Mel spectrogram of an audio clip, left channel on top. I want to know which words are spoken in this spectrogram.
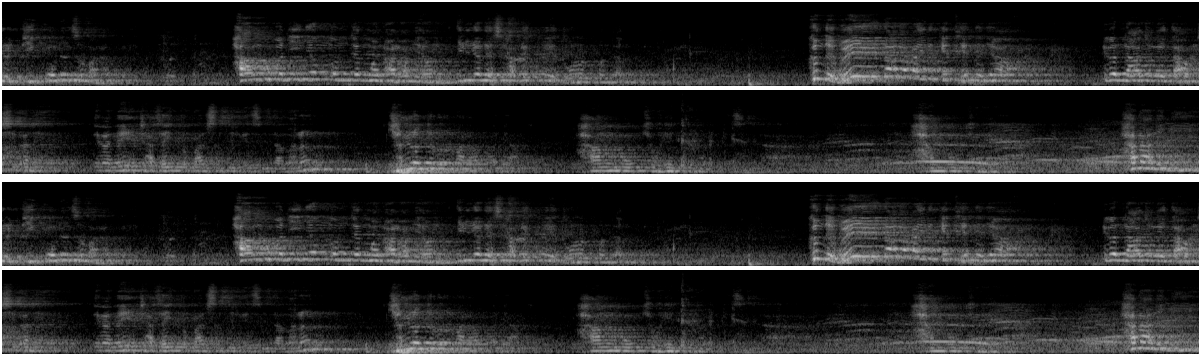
비꼬면서 말한 거예요. 한국은 이념 논쟁만 안 하면 1년에 400조의 돈을 번다는 거예요. 근데 왜 나라가 이렇게 됐느냐? 이건 나중에 다음 시간에 내가 내일 자세히 또 말씀드리겠습니다만은 결론적으로 말하는 거냐? 한국교회 때문에 그렇습니다. 한국교회.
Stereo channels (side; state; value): both; normal; correlation 0.97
